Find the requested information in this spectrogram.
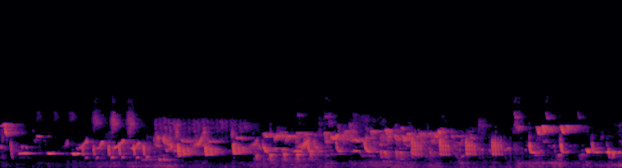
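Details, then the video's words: Nightingale trills at sunset: a stream of repeated sharp chips and rich warbled phrases, rising in density through the middle and continuing without a break to the end. "Пение соловья на закате, соловьиные трели"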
